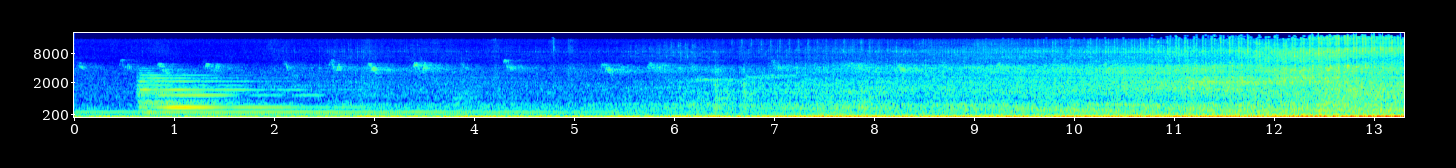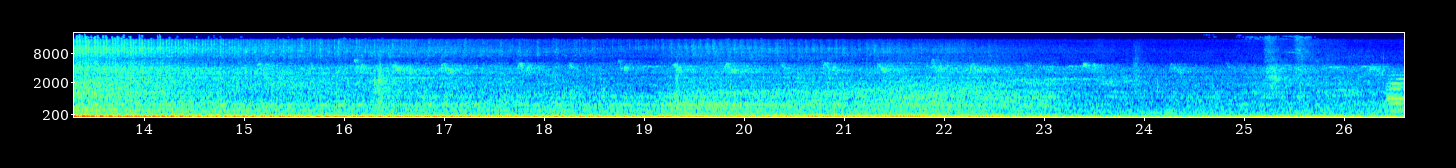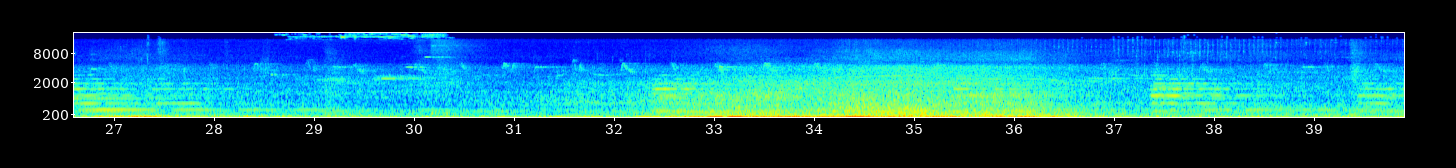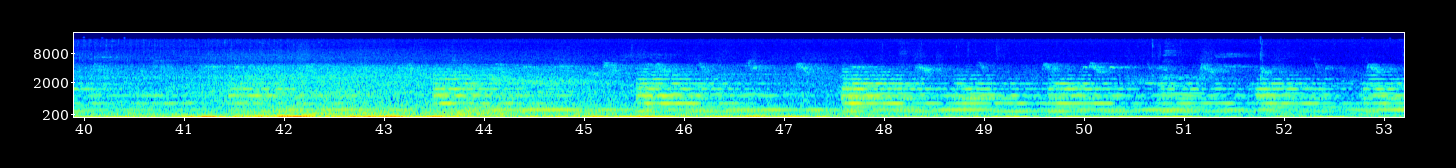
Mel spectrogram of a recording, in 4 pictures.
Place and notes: cologne, south, severinskloster, verkehr und tauben - koeln, sued, severinskloster, glocken
mittagsglocken von st. severin, schritte und radfahrer
soundmap nrw - social ambiences - sound in public spaces - in & outdoor nearfield recordings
